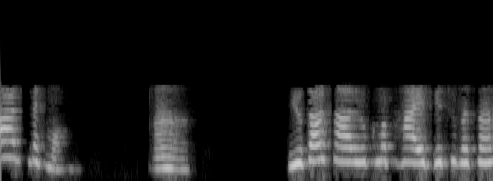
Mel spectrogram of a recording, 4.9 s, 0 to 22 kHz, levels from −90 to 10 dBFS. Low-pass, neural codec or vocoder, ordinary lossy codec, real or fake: 3.6 kHz; codec, 16 kHz in and 24 kHz out, 1 kbps, XY-Tokenizer; MP3, 16 kbps; fake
